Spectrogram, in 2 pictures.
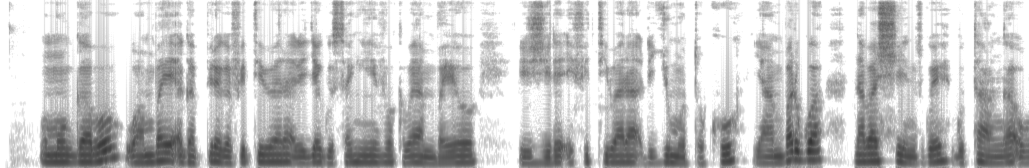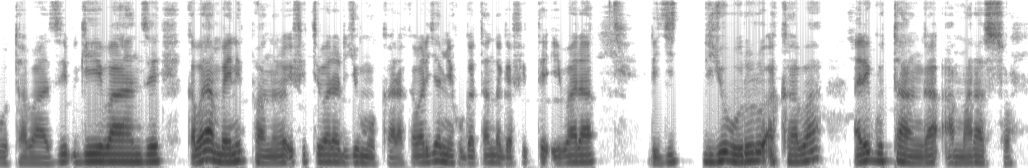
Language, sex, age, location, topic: Kinyarwanda, male, 18-24, Nyagatare, health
